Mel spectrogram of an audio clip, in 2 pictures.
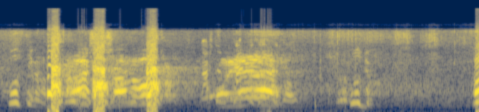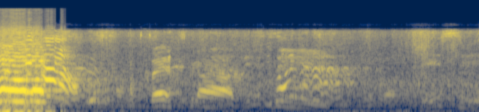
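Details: Hovawart dog Jamaica Kralovska straz: three sharp barks in quick succession near the start, then one loud, strongly harmonic bark about five seconds in, with human voices talking and softer whining sounds between them.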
